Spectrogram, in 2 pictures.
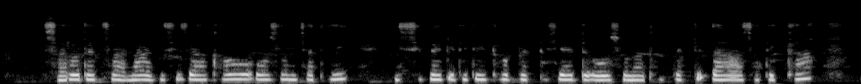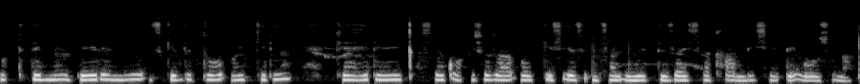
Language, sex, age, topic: Gamo, male, 36-49, government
